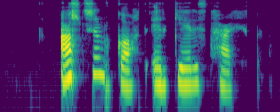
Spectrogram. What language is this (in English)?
Icelandic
